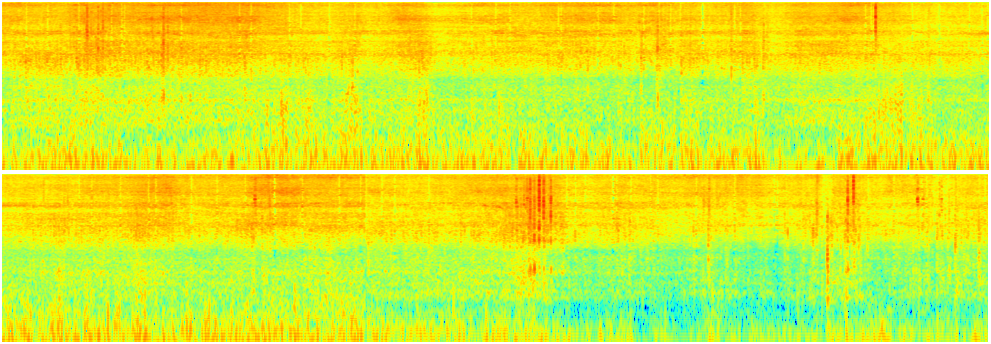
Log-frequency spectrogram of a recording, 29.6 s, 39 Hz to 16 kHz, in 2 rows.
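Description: Mountain bike riding fast down dirt singletrack: wind rushing over the action camera's microphone, with tyres crunching on dirt and the bike rattling. The rush eases a little over 20 seconds in, with a sharp clatter just before.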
